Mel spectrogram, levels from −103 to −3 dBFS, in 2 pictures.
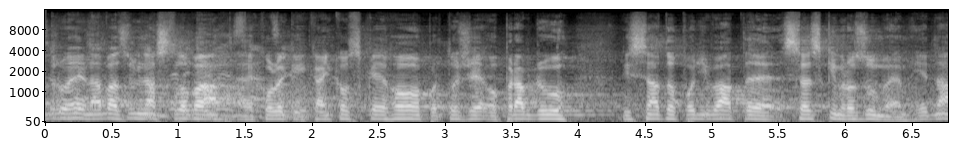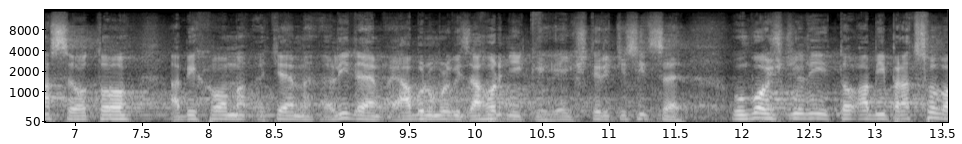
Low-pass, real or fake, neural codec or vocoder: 14.4 kHz; fake; vocoder, 44.1 kHz, 128 mel bands, Pupu-Vocoder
